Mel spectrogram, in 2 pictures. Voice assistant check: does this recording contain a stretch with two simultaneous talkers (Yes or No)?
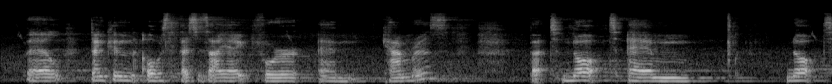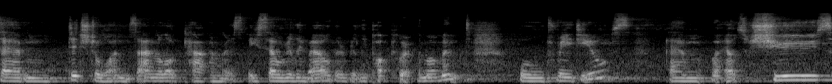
No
